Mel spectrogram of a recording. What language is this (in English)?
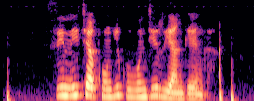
Taita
